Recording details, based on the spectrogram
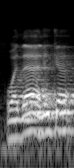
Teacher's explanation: واو ہونٹوں کی نہ تمام گلائی سے، ذالک میں ذال نرمی سے ادا کریں گے، دو حرکات لمبا کریں گے.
